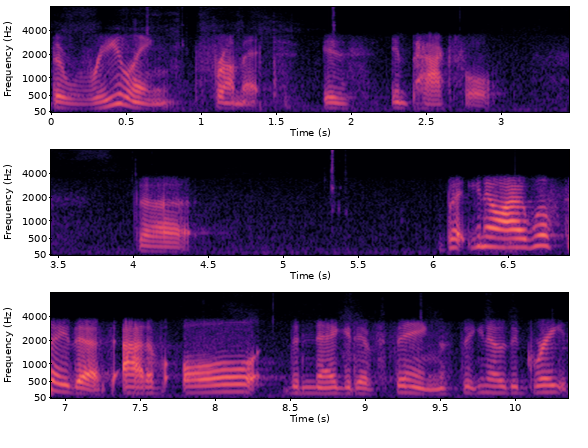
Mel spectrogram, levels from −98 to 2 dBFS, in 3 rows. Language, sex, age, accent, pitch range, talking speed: English, female, 40-59, American, 130-175 Hz, 145 wpm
